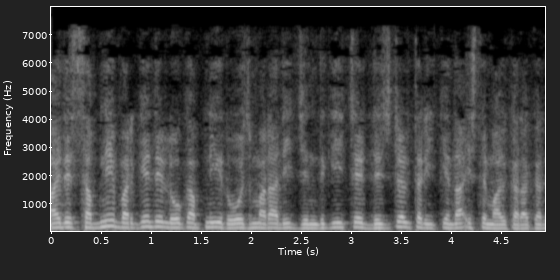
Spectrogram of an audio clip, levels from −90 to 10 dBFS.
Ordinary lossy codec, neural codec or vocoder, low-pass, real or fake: AAC, 32 kbps; codec, 16 kHz in and 24 kHz out, 1 kbps, XY-Tokenizer; 7.2 kHz; fake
